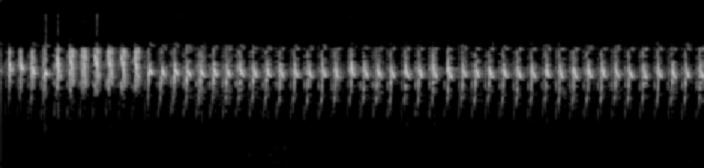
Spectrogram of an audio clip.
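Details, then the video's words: A lovebird gives a fast, unbroken series of sharp, high chirps, the first second louder and fuller, then a steady, metronome-like chatter continuing to the end. "SUARA BURUNG LOVEBIRD"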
